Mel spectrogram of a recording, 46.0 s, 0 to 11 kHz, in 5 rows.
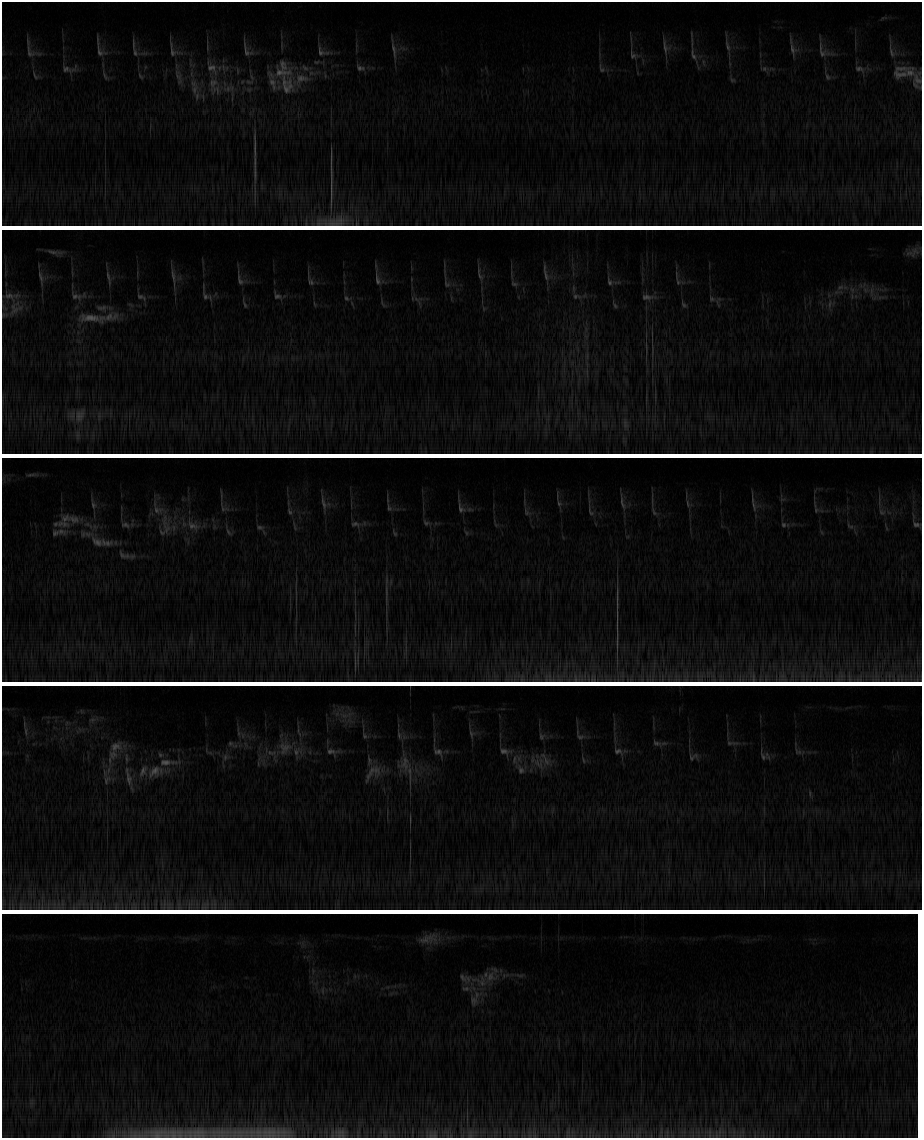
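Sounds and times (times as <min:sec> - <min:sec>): warbling bird calls: 0:23.1 - 0:30.1.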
